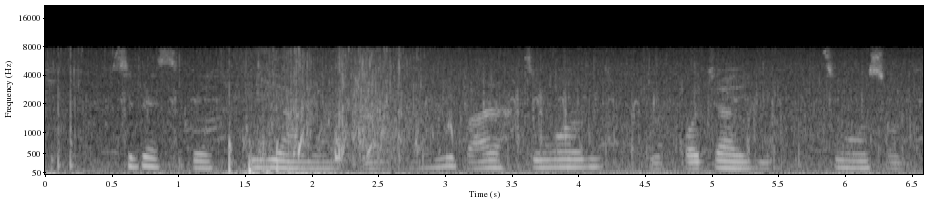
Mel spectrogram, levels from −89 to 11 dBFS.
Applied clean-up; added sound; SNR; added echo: none; Bird / Fowl; 0 dB; none.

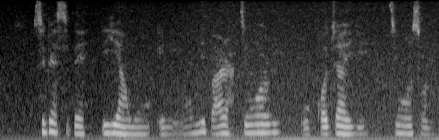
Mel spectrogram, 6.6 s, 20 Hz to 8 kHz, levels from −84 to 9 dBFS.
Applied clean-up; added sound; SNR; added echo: none; none; none; none.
